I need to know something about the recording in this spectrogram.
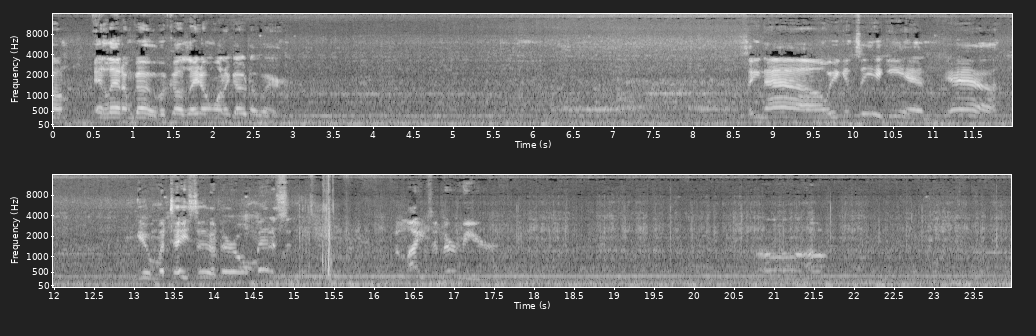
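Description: A truck engine rumbles steadily while driving on a highway.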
